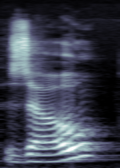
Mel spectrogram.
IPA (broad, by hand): oʊ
